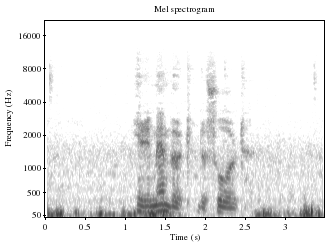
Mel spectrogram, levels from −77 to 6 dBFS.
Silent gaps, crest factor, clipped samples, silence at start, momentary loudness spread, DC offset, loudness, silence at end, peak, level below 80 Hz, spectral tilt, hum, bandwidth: none; 18 dB; under 0.1%; 0.05 s; 12 LU; under 0.1%; -28 LUFS; 0 s; -8 dBFS; -30 dBFS; -7 dB/octave; none; 12 kHz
